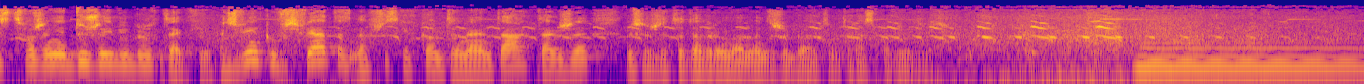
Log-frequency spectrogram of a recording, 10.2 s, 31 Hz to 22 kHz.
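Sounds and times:
speech: 0:00.0 - 0:09.7
sea and surf: 0:00.0 - 0:10.2
ship's foghorn sounding as the vessel enters port: 0:08.4 - 0:10.2.

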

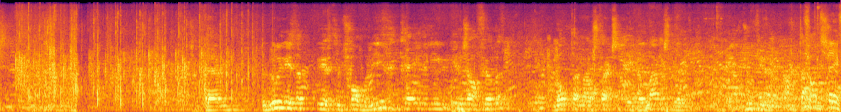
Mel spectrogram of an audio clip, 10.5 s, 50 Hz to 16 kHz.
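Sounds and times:
residents clapping at a neighbourhood meeting: 0:00.0 - 0:03.8
speech: 0:02.6 - 0:10.5.

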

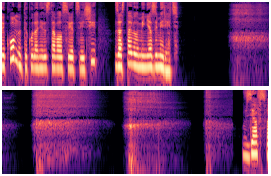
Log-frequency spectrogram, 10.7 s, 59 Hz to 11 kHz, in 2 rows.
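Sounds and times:
speech: 0:00.0 - 0:03.6, 0:10.2 - 0:10.6
sleeping person snoring: 0:04.5 - 0:10.0.

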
